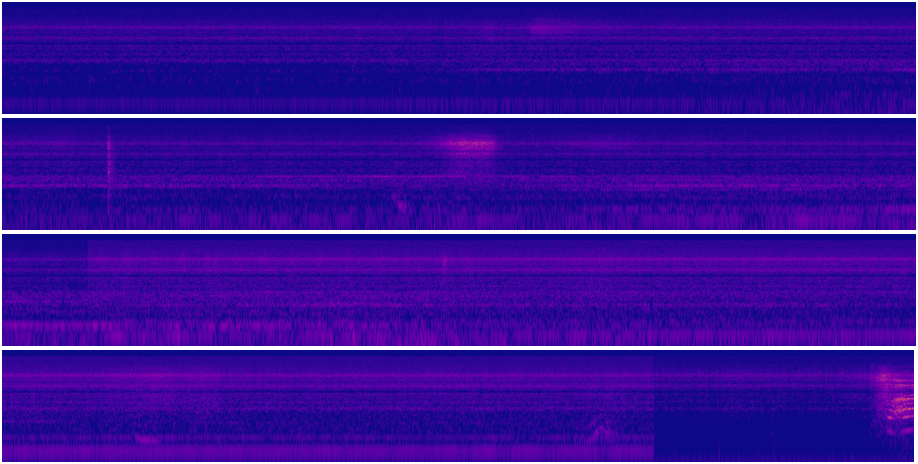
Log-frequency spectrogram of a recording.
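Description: Steady low electrical hum with hiss, the room's background noise with no other clear event; one faint click about eight seconds in.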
